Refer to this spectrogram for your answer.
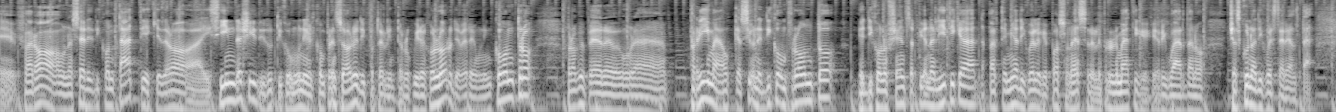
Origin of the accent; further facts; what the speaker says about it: Gualdo Tadino, Umbria, Italy; E lo farò nei riguardi anche della città dalla quale provengo, di Gualdo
